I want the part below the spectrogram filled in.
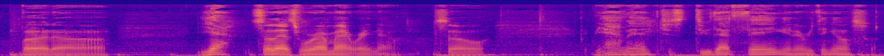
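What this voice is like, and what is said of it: Worn-out, strained voice. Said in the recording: “talking all day. So my voice is kind of shot.”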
